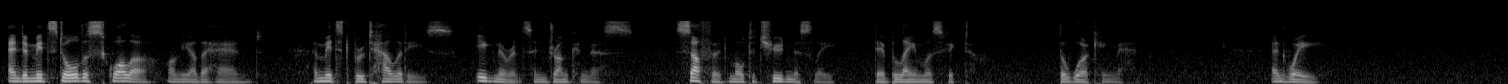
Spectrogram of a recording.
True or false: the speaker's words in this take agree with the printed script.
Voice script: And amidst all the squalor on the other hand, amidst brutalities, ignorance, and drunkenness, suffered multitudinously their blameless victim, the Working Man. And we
true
